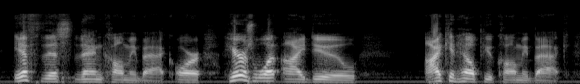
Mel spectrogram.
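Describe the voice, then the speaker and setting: A man's voice: mid-range voice, fairly bright tone, dry recording. A man giving an instructional sales training talk in a direct, conversational way, stressing his key points.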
